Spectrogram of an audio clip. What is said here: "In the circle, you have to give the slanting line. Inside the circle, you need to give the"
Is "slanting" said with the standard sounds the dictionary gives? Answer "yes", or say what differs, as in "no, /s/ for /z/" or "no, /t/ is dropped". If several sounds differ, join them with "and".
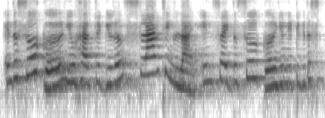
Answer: yes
